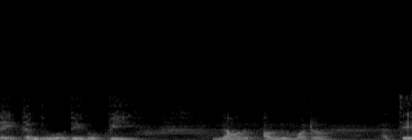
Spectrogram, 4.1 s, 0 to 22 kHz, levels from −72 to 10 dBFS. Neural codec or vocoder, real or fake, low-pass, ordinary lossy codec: codec, 16 kHz, 0.4 kbps, LongCat-Audio-Codec; fake; 7.2 kHz; none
